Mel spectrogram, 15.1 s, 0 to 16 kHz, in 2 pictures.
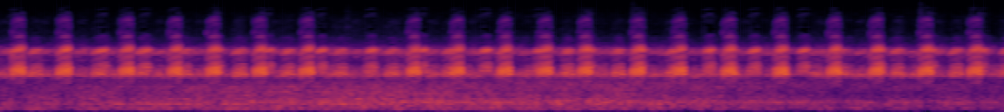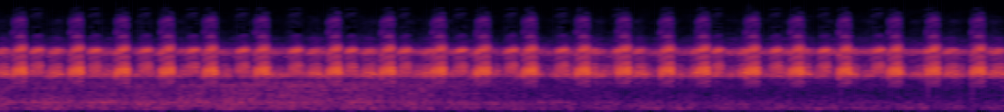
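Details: Frogs calling for mates at night in May in a newly flooded rice field near homes, SONY PCM-D100 recording. Fast, continuous, rhythmic croaks, several callers overlapping in a steady rattling pulse, with a faint low rumble beneath in the early seconds.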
